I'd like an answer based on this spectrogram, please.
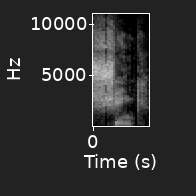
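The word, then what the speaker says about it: Schenk: do so you bring up adam and it's shink and it's that's how it's pronounced and and dalby knows that as well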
